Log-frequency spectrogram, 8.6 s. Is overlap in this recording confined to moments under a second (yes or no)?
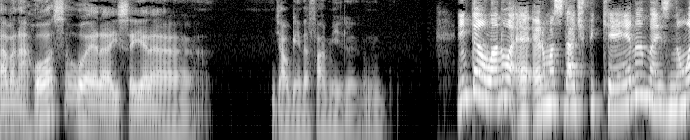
yes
